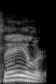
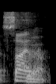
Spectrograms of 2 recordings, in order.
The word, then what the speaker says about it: Seiler: Okay, so in German, remember Oh, it's Sailor. that Seiler. EI is pronounced I, Yeah, yeah, Seiler.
